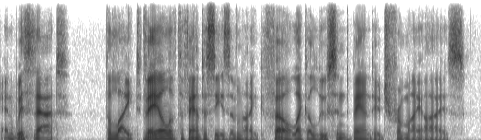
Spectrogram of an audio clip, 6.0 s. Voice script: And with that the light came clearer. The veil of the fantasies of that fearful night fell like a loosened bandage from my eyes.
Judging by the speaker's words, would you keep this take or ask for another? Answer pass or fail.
fail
